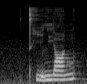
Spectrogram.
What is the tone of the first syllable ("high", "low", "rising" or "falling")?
low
